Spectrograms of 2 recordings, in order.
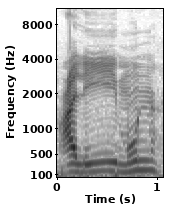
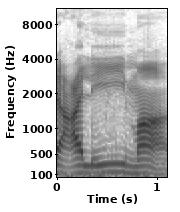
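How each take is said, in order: First: The word ends with an -un sound. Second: The word ends with an -a sound. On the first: "आखिरी हरूफ की असल हरकत अलीमुन है" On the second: "मीम के ऊपर ज़बर है"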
